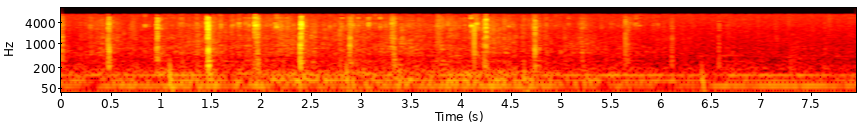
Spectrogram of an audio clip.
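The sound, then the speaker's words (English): Hooves of donkeys pulling a driven cart toward a castle clip-clop in an uneven, steady rhythm over a low rumbling drone of the rolling cart, the sharp knocks gradually thinning out toward the end. “Keep on going, driver, and open the throttle on those donkeys.”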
